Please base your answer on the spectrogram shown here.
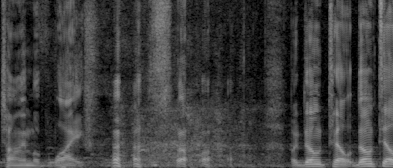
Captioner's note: audience laughing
